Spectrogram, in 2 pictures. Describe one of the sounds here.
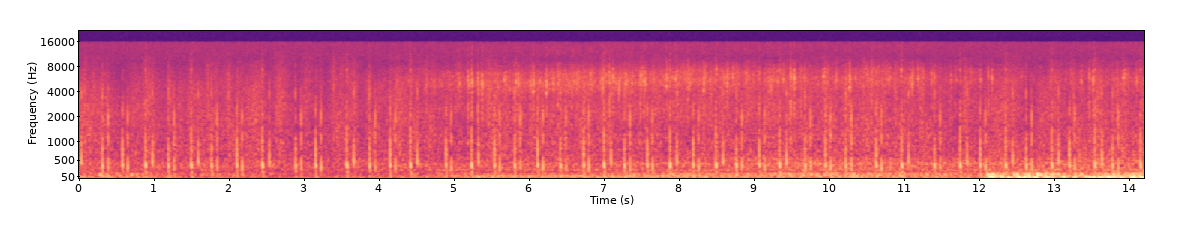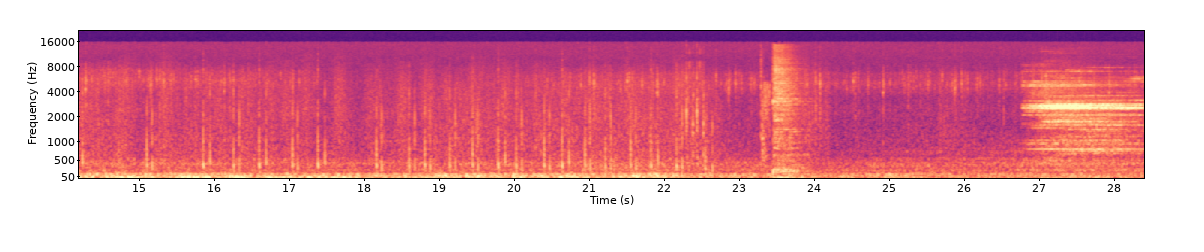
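A deep rumbling drone echoes through a cavern.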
